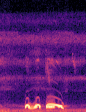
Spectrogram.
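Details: A single phrase from a decoy Spotted Dove, light 'karom' style: a quavering double coo followed by a longer, smooth coo that slides down at the end, over a faint background hum.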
